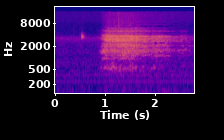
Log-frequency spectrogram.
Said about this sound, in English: So let's take a deep breath and then we're going to let it out.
